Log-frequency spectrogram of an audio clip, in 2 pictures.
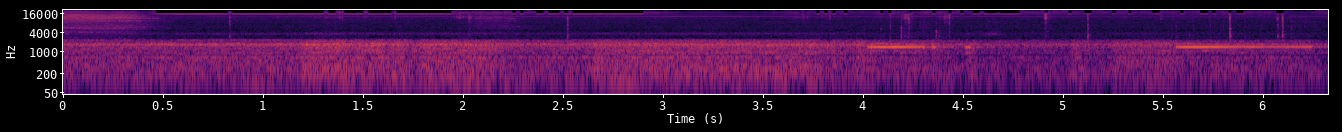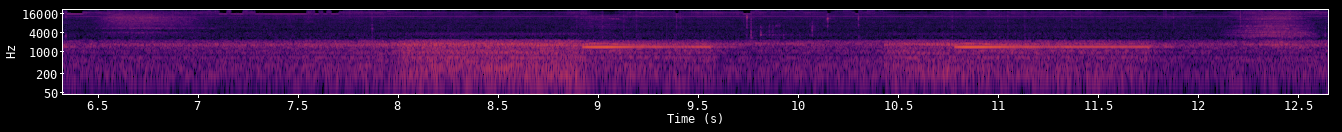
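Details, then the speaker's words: Drake R4C receiver calibrator board running on a watch crystal, slow to start: steady receiver hiss with a faint whistle that drifts and drops in and out; unstable calibrator tone, watch crystal unsuitable. "and that's kind of how that watch crystal is a little funny so i'm not thinking that watch crystal is gonna work too well"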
